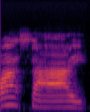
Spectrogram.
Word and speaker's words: ทราย: หลัง เป็น รอ เรือ ให้ ออก เสียง ทร เป็น ส โซ่ นะ คะ ตัว อย่าง คำ นะ คะ เช่น คำ ว่า ซาย อ่าน ว่า ทราย ซับ อ่าน ว่า ทรัพย์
